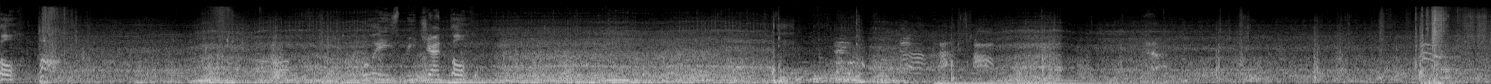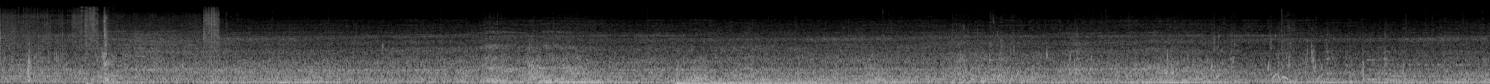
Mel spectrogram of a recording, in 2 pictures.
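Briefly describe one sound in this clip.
Steam hisses steadily from a vent.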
